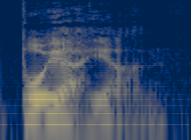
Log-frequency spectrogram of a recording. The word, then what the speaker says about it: Boyajian: Okay, it's B-O-Y A J I A N, Boyajian. – It's Boyajian.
